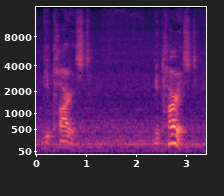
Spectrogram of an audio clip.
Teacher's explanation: this word has the stress on the second syllable tar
